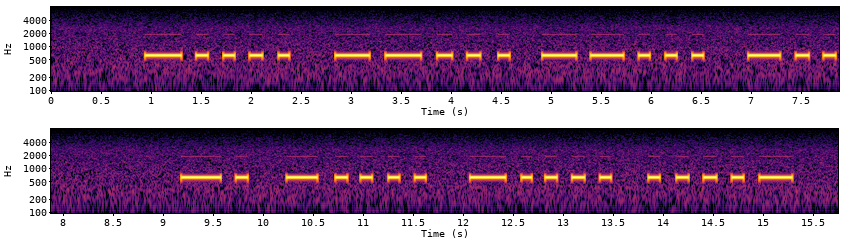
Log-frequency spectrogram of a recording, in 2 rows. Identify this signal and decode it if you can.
Morse code (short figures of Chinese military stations), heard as a keyed tone, hand-sent with a straight key, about 9 wpm, 620 Hz. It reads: 6778 9664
